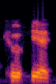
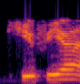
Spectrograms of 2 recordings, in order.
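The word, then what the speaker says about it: Cuphea: year sure so so some people pronounce the pronounce kfia CIA I think either way correct um but the nice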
